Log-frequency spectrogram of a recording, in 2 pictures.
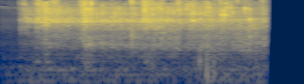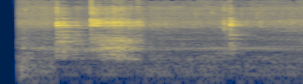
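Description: Slices of raw banana going into hot coconut oil and deep-frying, the oil sizzling loudly as they hit it. The sound cuts out completely for half a second near the middle, then the frying sizzle carries on, a little quieter, with a few light clinks.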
